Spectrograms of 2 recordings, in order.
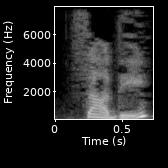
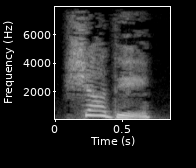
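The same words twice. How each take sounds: First: शादी with plain s, saadi; wrong pronunciation. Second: Said in the usual way. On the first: Shown as a demonstration. Teacher reading the wrong form, s for sh. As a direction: start शादी with s not sh. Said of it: "अशुद्ध शब्द". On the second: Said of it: "शुद्ध शब्द".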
